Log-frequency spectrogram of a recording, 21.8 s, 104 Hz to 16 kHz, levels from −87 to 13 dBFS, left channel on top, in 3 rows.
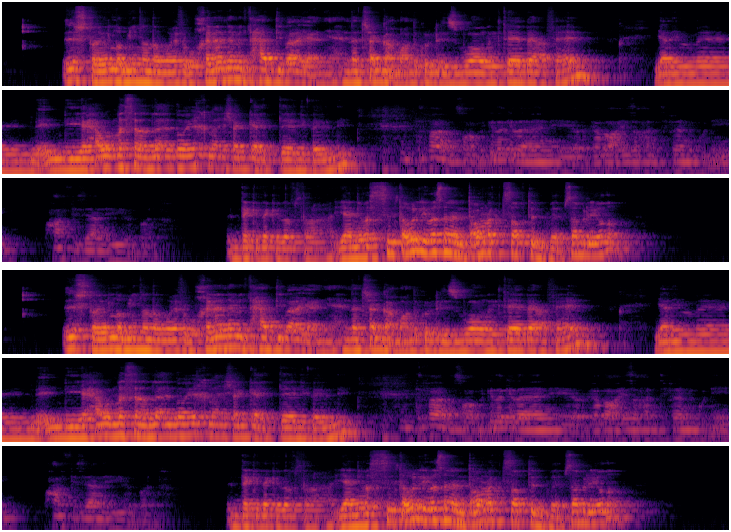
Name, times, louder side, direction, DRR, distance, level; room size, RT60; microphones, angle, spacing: voice 1, 0.6-5.9 6.5-10.8 16.8-20.7, equal, 20° left, 1 dB, 1.1 m, -25 dB
voice 2, 11.2-14.6 15.0-16.2, right 2 dB, 60° right, 0 dB, 2.3 m, -43 dB
9.5 x 3.5 x 3.3 m, 0.63 s
head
